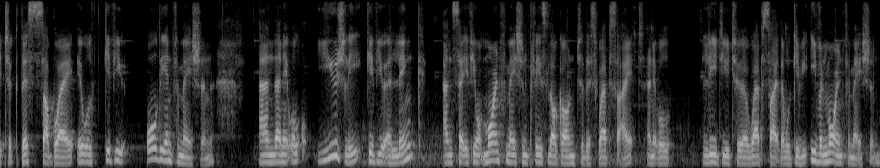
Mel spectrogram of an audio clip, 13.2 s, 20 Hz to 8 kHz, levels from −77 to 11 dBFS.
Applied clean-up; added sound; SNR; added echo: neural separator model SepFormer DNS4.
